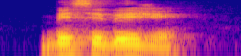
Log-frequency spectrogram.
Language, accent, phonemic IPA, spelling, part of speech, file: French, France, /be.se.be.ʒe/, BCBG, adjective, LL-Q150 (fra)-BCBG.wav
- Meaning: trendy, preppy; chic and conservative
